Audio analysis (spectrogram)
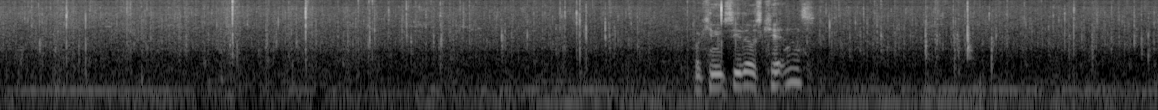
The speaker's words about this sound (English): There's a basketball hoop and a mom cat had her kittens there a couple days ago, maybe, but it's like really raining.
